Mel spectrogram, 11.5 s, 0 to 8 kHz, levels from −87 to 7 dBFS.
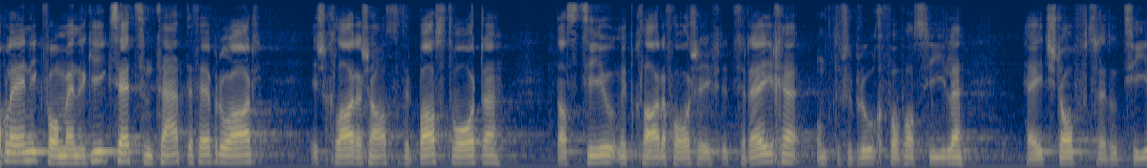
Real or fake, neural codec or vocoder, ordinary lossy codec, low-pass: real; none; none; 7.2 kHz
